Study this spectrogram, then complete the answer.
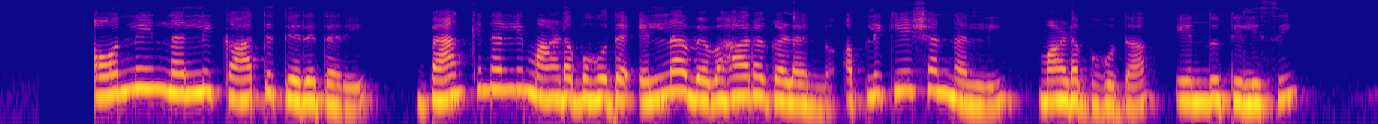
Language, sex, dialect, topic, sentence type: Kannada, female, Coastal/Dakshin, banking, question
